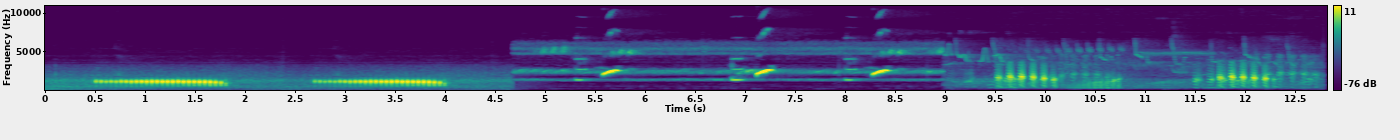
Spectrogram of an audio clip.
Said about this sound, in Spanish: ¿Esto te suena? Las ranas pueden sonar muy diferentes dependiendo de la especie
